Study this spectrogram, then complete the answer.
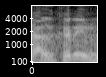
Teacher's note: Dan hukumnya kena bacalah dengan izhar, kena nyatakan sebutan lam. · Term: alif lam qamariyah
